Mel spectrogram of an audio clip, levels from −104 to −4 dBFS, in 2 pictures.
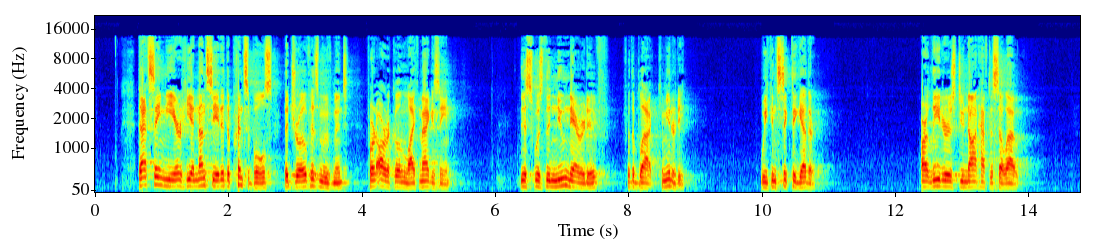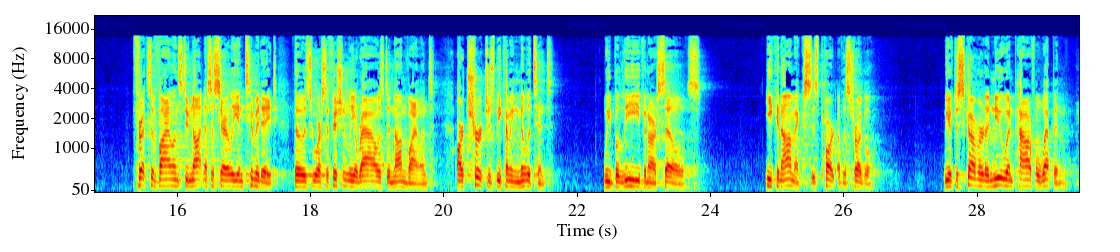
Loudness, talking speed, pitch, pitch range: -17 LUFS, 150 wpm, 130 Hz, 110-145 Hz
